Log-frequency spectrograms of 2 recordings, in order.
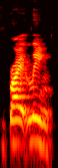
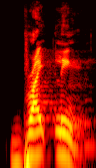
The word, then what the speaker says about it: Breitling: Is it Breitling? Close enough. It's Breitling. Breitling. Yes. Okay. So it's like bright and dark lah.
